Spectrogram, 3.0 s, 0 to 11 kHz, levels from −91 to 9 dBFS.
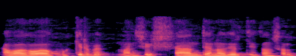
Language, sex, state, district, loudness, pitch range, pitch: Kannada, male, Karnataka, Bijapur, -18 LUFS, 130-135 Hz, 130 Hz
